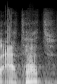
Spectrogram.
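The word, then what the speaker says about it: AT-AT: I think it's supposed to be pronounced atat. Yeah. Well, you can go. It's called Atat.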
